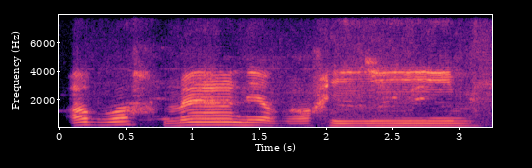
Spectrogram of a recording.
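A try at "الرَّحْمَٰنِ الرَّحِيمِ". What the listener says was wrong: Ar-Rah. Tebalkan lagi ro-nya. Nir-Ra. Nir-Ra. Coba nir-Ra. Nir-Rahim.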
